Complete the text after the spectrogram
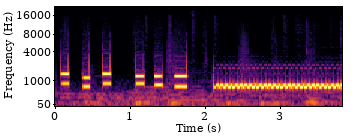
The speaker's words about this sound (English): Now, to voice activate the sat phone located in my dog detective collar, which is also a fancy bow tie. I do love a good gadget. Activate sat phone.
